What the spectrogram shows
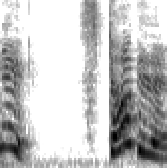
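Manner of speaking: very high, loud mock yell, not shrill. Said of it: "like, yelling at me".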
